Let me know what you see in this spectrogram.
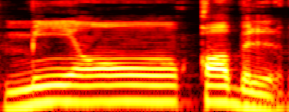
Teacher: kita tahu qaf adalah huruf yang tebal, maka dengungnya pun akan ikut terbaca dengan tebal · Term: ikhfa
